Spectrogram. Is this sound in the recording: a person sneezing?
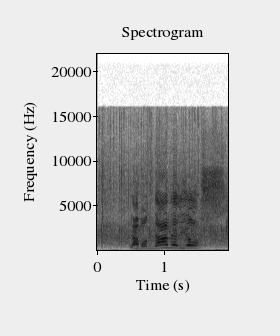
no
